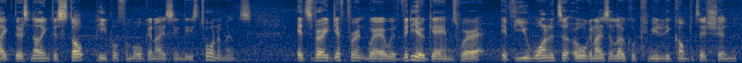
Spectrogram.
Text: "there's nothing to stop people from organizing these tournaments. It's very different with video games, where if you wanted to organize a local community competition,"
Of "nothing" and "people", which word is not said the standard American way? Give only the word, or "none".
none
